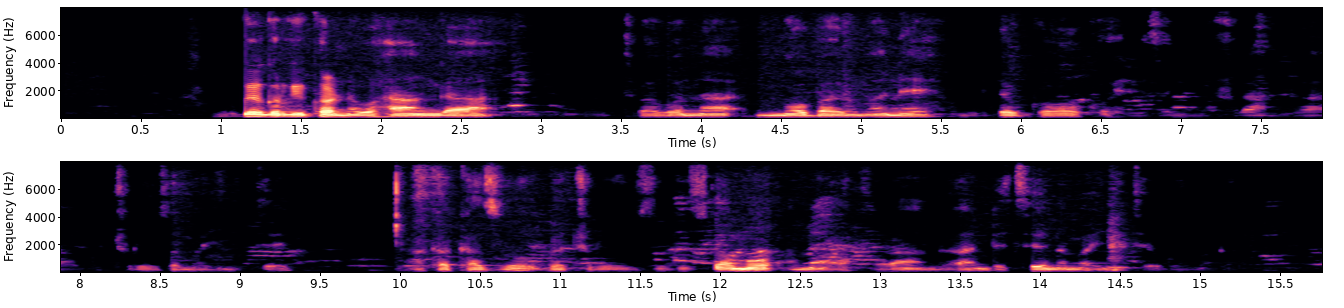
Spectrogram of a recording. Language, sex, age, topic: Kinyarwanda, male, 36-49, finance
